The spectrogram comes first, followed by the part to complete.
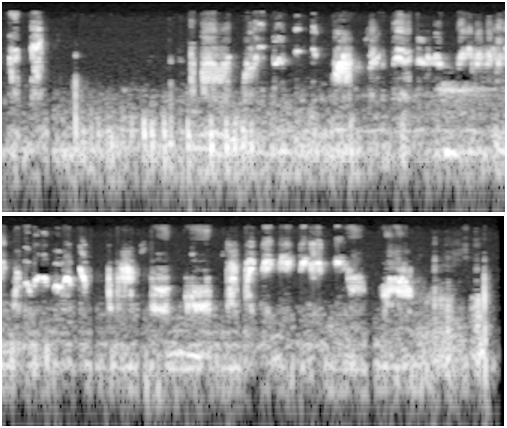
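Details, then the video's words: Morning song of an American dipper (water ouzel) at Echo Lake, Trinity Alps, California: a long run of sharp, high, varied notes and short trills, closely spaced, over a constant low background roar. "Water Ouzel Song Sequence"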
